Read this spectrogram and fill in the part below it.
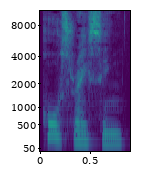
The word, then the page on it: horse racing: British English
